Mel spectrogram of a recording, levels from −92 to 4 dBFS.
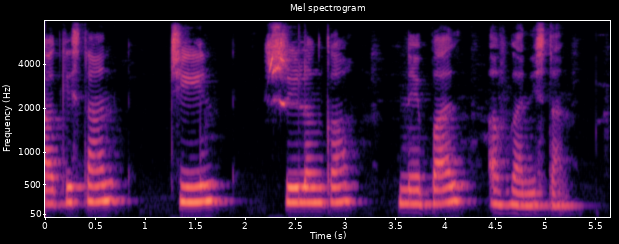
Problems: background conversations at intervals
